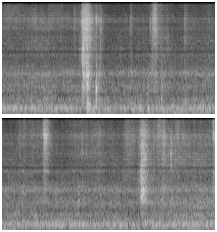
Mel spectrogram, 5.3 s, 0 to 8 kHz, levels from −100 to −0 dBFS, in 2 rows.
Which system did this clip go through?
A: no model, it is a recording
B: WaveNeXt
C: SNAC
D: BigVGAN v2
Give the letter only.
C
